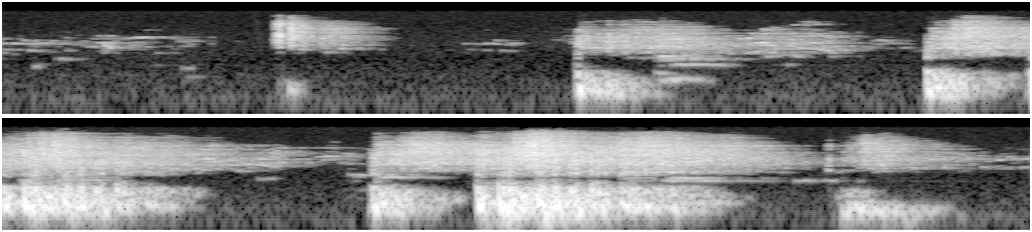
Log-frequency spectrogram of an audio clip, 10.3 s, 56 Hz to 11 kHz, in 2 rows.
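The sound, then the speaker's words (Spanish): A firing squad of 750 soldiers in three rows fires rifle volleys: several heavy, rumbling bursts of gunfire separated by short pauses. “El regimiento de 750 soldados se colocó en tres filas y llegó la orden de disparar.”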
